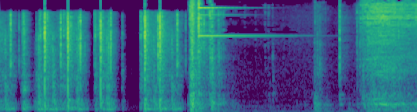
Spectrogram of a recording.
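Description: Typewriter keystrokes clacking in quick succession, about five a second, then the typewriter's bell dinging once about two seconds in and ringing away. Near the end comes a longer rushing slide, like the carriage being returned.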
